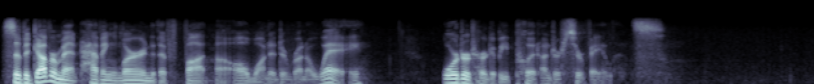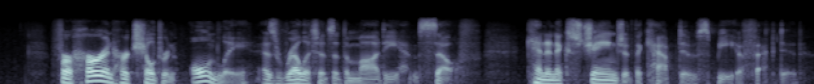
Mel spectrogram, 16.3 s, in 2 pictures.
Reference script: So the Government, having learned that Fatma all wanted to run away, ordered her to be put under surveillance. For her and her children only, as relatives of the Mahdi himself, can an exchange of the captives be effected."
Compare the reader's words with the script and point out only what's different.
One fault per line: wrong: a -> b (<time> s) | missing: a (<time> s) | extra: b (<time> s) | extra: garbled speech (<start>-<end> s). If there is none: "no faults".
no faults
